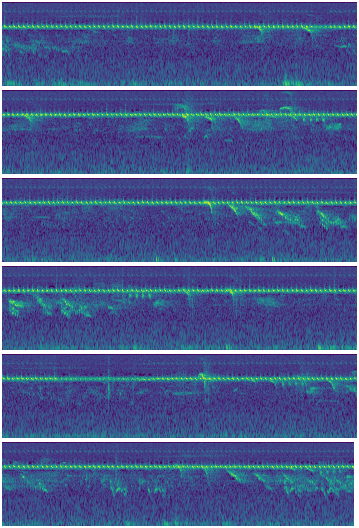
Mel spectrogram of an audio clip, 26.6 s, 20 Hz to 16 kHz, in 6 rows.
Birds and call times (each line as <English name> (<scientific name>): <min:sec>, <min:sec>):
White Helmetshrike (Prionops plumatus): 0:12.9, 0:25.5
Rattling Cisticola (Cisticola chiniana): 0:21.3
